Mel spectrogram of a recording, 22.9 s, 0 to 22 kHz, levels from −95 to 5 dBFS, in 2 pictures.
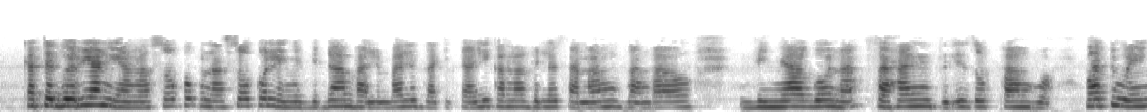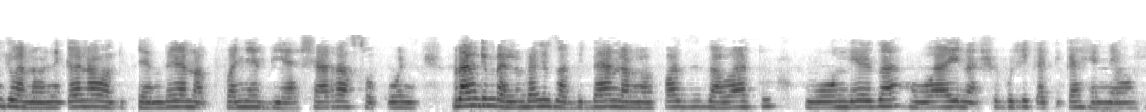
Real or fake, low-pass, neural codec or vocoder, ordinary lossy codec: fake; 7.2 kHz; codec, 44.1 kHz, 2.6 kbps, SNAC; MP3, 24 kbps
